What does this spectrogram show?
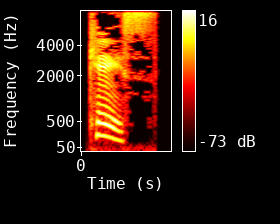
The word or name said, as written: kayce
